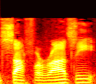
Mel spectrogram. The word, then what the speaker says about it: Sarfarazi: which is of course and then sapphirazy s-a-r-f-a-r-a-z-i and i think if they just either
